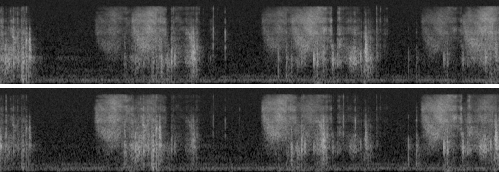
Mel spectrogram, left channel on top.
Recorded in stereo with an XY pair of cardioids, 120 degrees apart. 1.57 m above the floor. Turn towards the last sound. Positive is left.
No sound to turn to.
